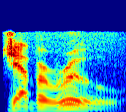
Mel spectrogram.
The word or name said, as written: jabiru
